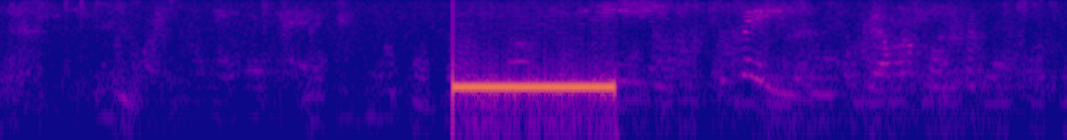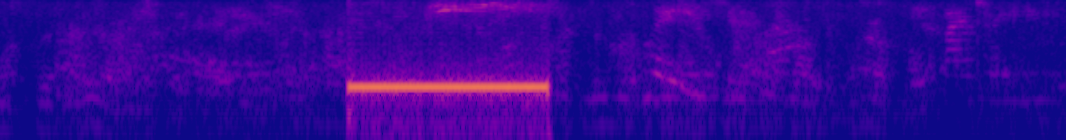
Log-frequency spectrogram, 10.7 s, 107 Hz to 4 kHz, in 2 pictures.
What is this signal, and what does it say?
Ringback tone (Europe, 425 Hz), with speech.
